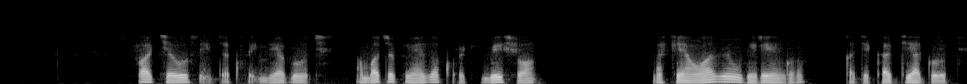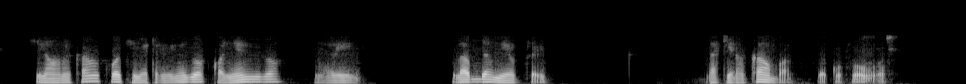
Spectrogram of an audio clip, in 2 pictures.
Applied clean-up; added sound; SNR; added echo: neural separator model SepFormer WHAMR!.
